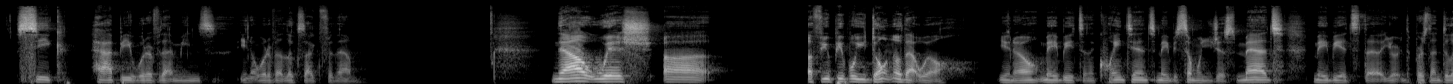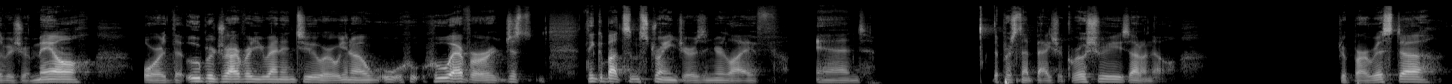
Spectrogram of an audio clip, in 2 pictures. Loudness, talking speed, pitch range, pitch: -23 LUFS, 160 wpm, 95-120 Hz, 105 Hz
